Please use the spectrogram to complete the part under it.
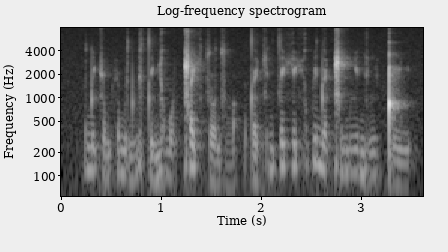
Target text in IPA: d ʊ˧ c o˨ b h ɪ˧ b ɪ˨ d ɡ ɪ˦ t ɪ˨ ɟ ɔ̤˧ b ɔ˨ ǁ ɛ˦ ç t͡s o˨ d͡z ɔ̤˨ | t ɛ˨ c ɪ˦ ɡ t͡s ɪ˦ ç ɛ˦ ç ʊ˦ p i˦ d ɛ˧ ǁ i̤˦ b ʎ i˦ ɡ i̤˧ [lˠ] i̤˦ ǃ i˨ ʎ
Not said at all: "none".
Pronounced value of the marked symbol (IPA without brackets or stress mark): ʎ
